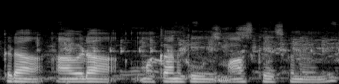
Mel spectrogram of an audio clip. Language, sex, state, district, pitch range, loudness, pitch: Telugu, male, Andhra Pradesh, Sri Satya Sai, 125-135 Hz, -20 LUFS, 130 Hz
